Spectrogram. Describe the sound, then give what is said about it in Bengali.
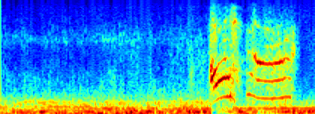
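A cat meows twice in quick succession inside a house. The calls are clear and tonal with bending pitch, loud over a constant low rumble. “আরে বিড়াল তো, এত ভয় পাওয়ার কি আছে, কিচ্ছু হবে না।”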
